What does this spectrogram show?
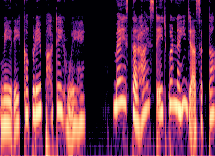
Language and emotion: Urdu, sad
